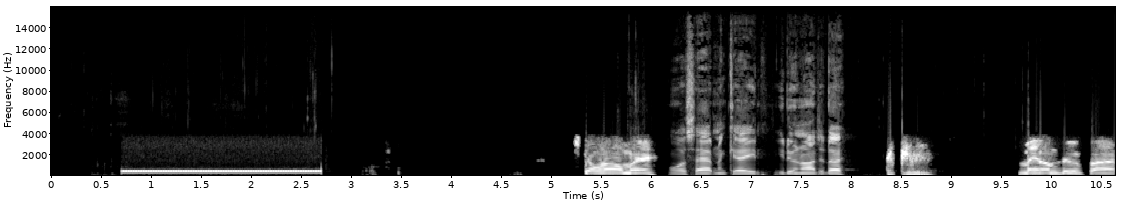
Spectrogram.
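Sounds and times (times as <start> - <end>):
phone call ringing tone: 0.7 - 2.8
speech: 5.4 - 8.9, 9.7 - 10.6.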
